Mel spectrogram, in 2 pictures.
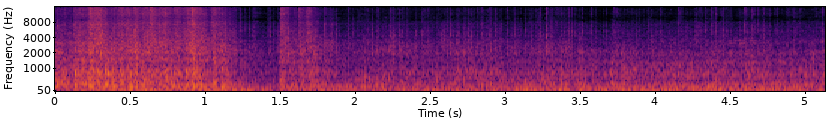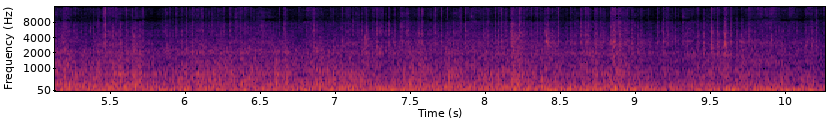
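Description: Metal wire shopping cart rolling across parking-lot asphalt, its wheels and basket rattling steadily, loudest in the first second or so.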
